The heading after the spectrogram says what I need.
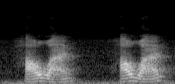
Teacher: the person from the southern part of China will not use the r at the end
